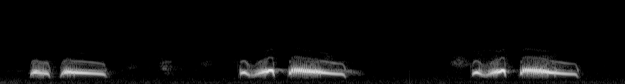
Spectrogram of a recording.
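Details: Spotted dove decoy cooing, used to train newly caught doves to sing: three low, hollow two-part coo phrases, each a short rising note and then a longer falling one, repeated about every two seconds in silence.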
